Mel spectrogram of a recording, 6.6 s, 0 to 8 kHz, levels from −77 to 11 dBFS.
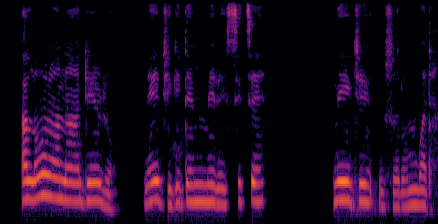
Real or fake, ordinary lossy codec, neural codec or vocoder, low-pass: real; none; none; none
